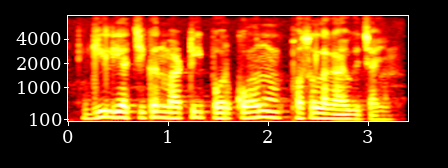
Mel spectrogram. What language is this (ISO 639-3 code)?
bho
